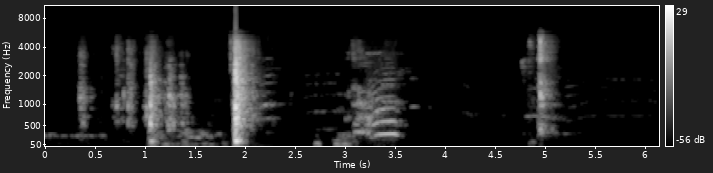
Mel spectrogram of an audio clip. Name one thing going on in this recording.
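Plastic packaging crinkles in a boy's hands.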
